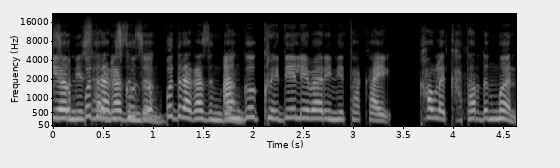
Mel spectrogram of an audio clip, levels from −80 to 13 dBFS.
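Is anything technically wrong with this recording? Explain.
Yes. From the very start up to 1.92 s there's a doubled audio track: the speech plays twice, with a second full-band copy trailing about 0.7 s behind and roughly as loud as the original. It's likely a second capture of the same signal through a slower path, or an edit leaving two copies out of step. The copy has no decay or room colour, so it sounds like overlapping speech rather than an echo, and it cuts off abruptly at 1.92 s.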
